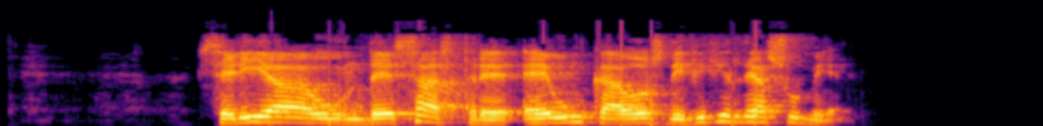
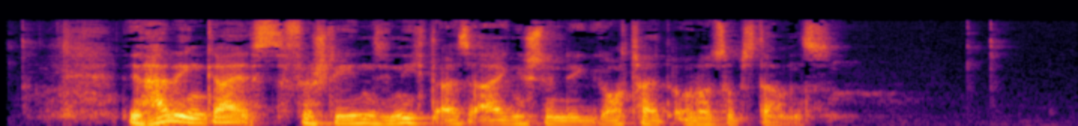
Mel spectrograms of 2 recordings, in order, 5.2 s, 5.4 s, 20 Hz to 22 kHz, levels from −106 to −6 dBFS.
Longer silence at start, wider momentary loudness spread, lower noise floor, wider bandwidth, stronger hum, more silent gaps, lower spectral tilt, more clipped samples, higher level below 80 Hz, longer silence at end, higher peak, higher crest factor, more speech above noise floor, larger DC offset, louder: first, 1 s vs 0.3 s; second, 11 LU vs 16 LU; about the same, -69 dBFS vs -67 dBFS; second, 9 kHz vs 11.5 kHz; neither; neither; about the same, -5.5 dB/octave vs -5 dB/octave; neither; about the same, -54 dBFS vs -52 dBFS; second, 1.05 s vs 1.25 s; about the same, 0 dBFS vs -2 dBFS; about the same, 16 dB vs 20 dB; first, 55 dB vs 46 dB; neither; first, -13 LUFS vs -22 LUFS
